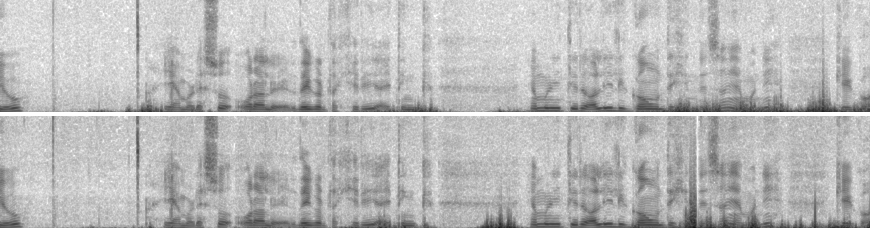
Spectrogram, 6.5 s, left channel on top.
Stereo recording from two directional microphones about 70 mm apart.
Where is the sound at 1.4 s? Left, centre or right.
Left.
